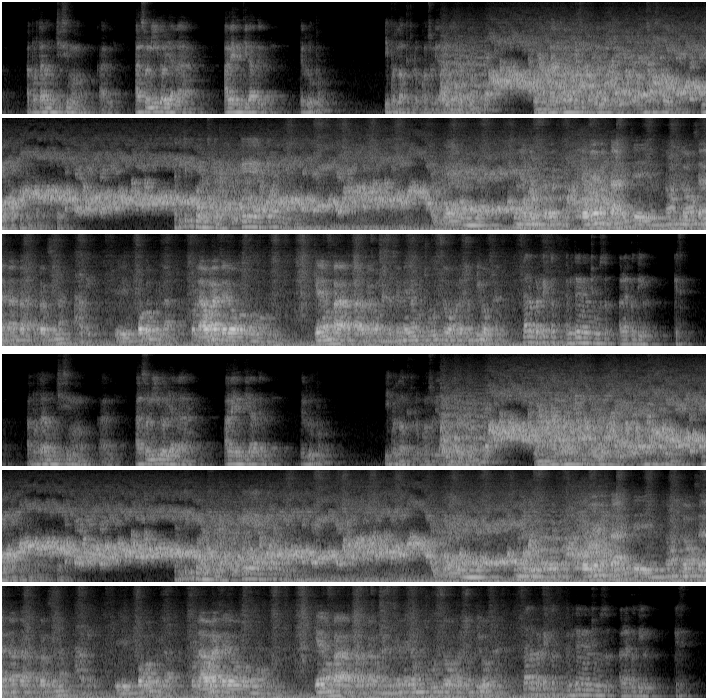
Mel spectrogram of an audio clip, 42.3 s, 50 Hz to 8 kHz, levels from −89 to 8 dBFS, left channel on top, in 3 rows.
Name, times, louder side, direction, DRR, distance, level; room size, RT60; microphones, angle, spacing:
voice 1, 0.5-1.6 1.9-2.2 2.7-3.8 4.4-5.4 6.0-6.4 7.7-9.6 10.6-15.4 17.5-18.6 18.9-20.2 24.3-25.0 29.6-30.0 38.6-41.1 41.6-41.8, left 3 dB, 55° left, -1 dB, 0.4 m, -33 dB
sound 1, 8.7-26.2, right 1 dB, 55° right, 1.1 m, -28 dB
sound 2, 19.6-39.5, equal, ahead, 1.5 m, -38 dB
voice 2, 22.9-24.0 24.3-25.4 25.7-29.5 30.4-31.7 31.9-33.8 34.4-38.2, left 2 dB, 25° left, -3 dB, 0.8 m, -26 dB
3.8 x 2.4 x 2.9 m, 1.2 s
head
